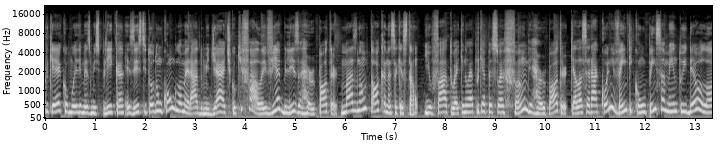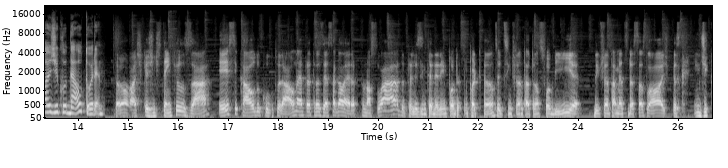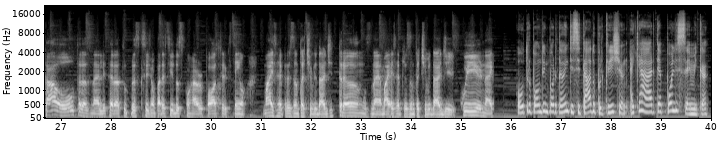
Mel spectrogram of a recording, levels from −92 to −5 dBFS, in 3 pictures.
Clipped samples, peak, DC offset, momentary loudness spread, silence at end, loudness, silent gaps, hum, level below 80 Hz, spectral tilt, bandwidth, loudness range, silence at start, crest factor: under 0.1%; 0 dBFS; under 0.1%; 5 LU; 0 s; -21 LUFS; none; none; -48 dBFS; -4.5 dB/octave; 18.5 kHz; 2 LU; 0 s; 20 dB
